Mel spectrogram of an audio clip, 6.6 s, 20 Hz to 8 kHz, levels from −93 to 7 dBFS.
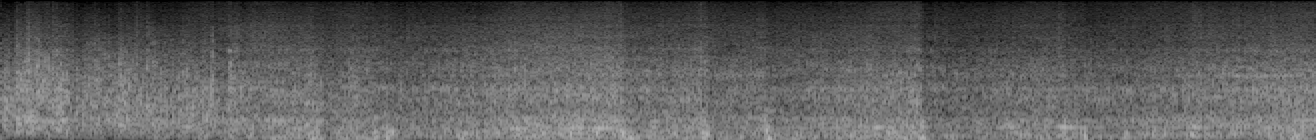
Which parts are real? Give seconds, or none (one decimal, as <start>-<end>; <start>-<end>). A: none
